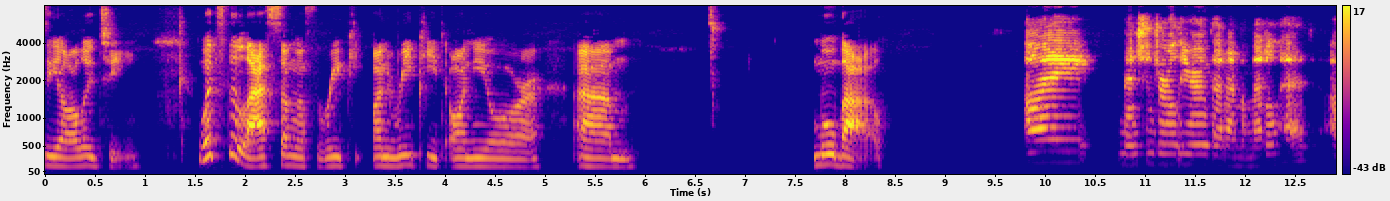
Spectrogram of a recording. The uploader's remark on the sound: The audio on this one is rough but the content is great!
